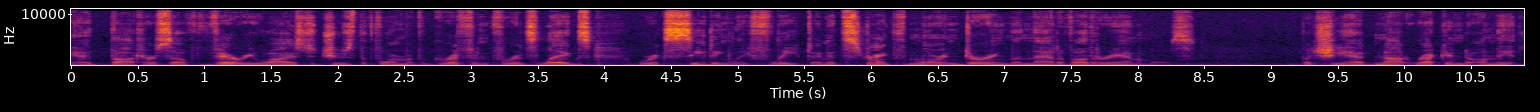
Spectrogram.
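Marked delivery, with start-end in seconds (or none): none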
